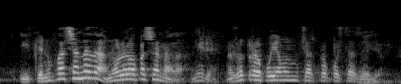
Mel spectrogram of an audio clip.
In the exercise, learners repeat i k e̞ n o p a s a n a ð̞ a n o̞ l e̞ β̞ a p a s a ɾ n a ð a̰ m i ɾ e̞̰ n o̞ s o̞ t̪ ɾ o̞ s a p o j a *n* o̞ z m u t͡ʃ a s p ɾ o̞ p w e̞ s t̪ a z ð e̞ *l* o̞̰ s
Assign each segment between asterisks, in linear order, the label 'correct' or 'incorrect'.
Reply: incorrect: m, incorrect: ʎ

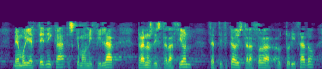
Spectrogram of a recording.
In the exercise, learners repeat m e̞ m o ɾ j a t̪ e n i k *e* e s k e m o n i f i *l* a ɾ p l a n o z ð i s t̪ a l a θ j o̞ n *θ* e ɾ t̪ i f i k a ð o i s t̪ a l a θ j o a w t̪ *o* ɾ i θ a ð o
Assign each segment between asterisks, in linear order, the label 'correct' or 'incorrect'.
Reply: incorrect: a, correct, correct, correct

